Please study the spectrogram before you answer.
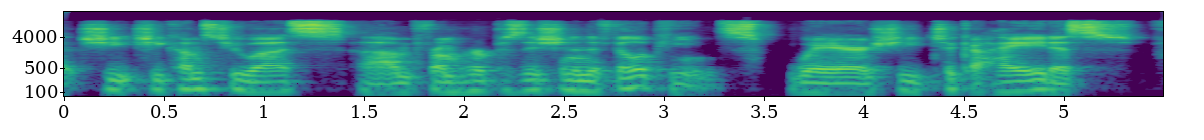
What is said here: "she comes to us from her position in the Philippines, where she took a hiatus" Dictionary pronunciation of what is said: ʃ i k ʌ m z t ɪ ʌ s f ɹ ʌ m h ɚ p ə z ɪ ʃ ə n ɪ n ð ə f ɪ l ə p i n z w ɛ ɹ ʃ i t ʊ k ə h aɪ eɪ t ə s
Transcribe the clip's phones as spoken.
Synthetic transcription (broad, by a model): ʃ i k ʌ m z t ɪ ʌ s f ɹ ʌ m ɚ p ə z ɪ ʃ ə n ɪ n ð ə f ɪ l ə p i n z w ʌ ɹ ʃ i t ʊ k ə h aɪ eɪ t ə s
